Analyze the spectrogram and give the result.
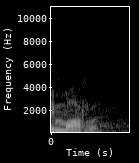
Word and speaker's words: Magdalen: And Magdalen, it's spelled Magdalen, that's the way we say it, but they say Magdalen.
